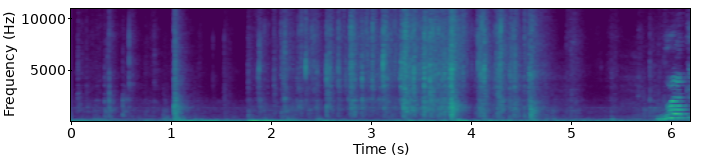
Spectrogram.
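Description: Plastic wrappers rustle and click as cards are handled close by.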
